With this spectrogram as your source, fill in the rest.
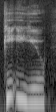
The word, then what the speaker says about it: Peukert: So the only thing that affects what I just said is something called the Puker Effect. I never saw a pronunciation, but it's Peukert.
